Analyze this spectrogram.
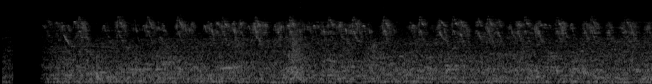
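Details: Baby sparrows chirping in the nest: rapid, thin, high chirps in dense overlapping bursts, continuous over a background hiss and faint low rumble.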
